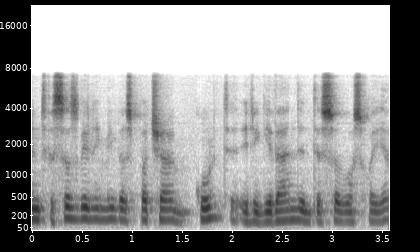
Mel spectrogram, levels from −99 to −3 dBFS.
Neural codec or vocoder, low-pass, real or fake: codec, 16 kHz, 0.8 kbps, ZipCodec; 7.2 kHz; fake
